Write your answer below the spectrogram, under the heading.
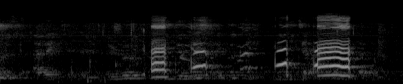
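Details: Czechoslovakian wolfdog puppies at nine days old, from the Heaven & Baron litter of 2016, some with eyes newly open, let out soft murmurs and then louder, clear, drawn-out whines, the last a sustained high cry.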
